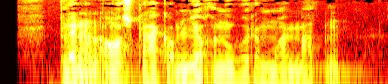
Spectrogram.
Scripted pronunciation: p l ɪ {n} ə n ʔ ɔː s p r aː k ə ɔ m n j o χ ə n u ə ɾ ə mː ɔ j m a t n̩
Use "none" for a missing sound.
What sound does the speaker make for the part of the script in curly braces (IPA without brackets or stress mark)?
n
